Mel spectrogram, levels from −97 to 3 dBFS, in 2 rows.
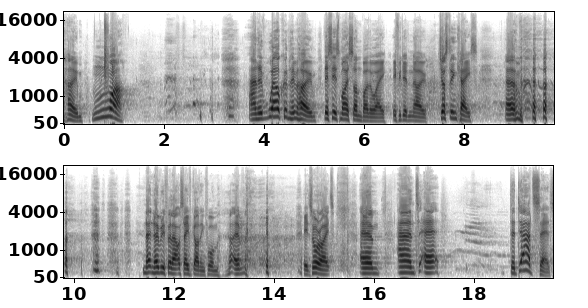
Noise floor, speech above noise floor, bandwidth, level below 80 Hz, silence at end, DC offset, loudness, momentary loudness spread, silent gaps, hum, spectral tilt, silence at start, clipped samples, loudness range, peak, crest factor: -52 dBFS; 38 dB; over 20 kHz; -64 dBFS; 0 s; under 0.1%; -14 LUFS; 19 LU; none; none; -4 dB/octave; 0 s; 0.1%; 4 LU; 0 dBFS; 16 dB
